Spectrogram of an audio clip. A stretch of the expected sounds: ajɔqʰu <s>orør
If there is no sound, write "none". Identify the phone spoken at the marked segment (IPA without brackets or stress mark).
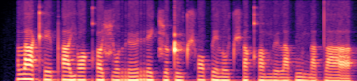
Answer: ɕ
